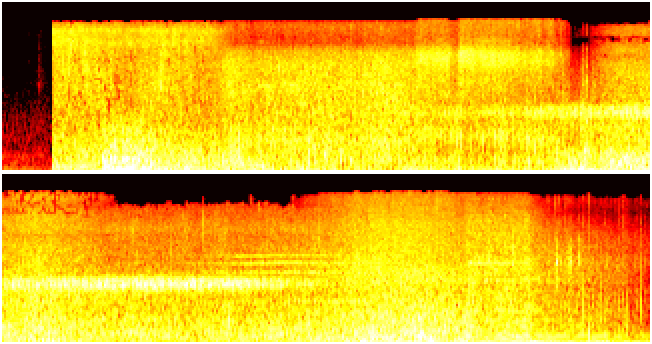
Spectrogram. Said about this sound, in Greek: Είμαστε στην Αγία Παρασκευή εδώ στη Σκιάθο. Το αυτοκίνητο έχει εγκλωβιστεί. Στο έλεο τη Θεομηνία και οι σποράδε. Το νησί τη Σκιάθου δοκιμάζεται από τα ακραία καιρικά φαινόμενα. Οι δρόμοι και τα σοκάκια του νησιού μετατράπηκαν σε ποτάμια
